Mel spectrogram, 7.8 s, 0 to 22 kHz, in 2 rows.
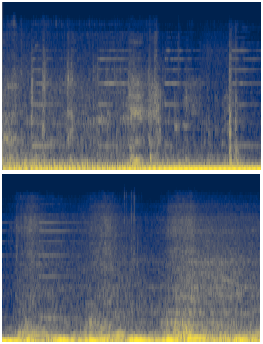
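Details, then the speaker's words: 2004 VW Golf 2.0 after installing a new A/C (fan) belt, replacing a cracked one that squealed with the A/C on. Compressor engaged, both fans running. Revving rises smoothly and falls back with no squeal or chirp from the belt: normal belt operation. "you don't hear anything coming from the belt the buing came off I would say I successfully put the belt on"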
